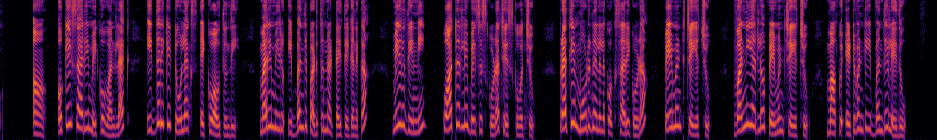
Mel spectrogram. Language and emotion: Telugu, neutral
